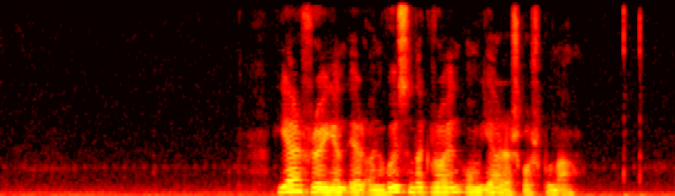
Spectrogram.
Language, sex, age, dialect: Faroese, female, 36-60, Norðurstreymoy/Eysturoy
